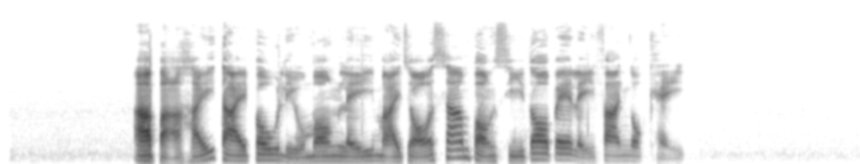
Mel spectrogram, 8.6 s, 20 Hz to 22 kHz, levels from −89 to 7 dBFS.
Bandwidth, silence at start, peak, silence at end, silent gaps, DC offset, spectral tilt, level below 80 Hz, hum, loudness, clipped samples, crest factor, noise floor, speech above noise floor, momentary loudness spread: 12.5 kHz; 1.35 s; -4 dBFS; 1.85 s; none; under 0.1%; -4 dB/octave; -82 dBFS; none; -27 LUFS; under 0.1%; 26 dB; -79 dBFS; 51 dB; 18 LU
